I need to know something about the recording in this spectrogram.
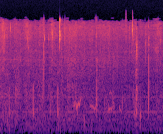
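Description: Newborn Maltese puppy giving a few faint high squeaks in the second half. Around them are the wet clicks of the mother dog licking it clean.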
